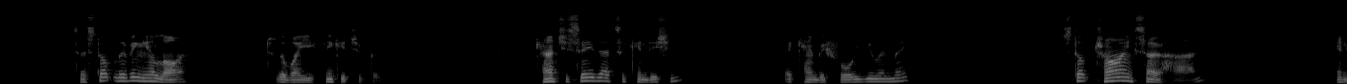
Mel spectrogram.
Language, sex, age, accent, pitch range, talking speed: English, male, 40-59, Australian, 105-115 Hz, 135 wpm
